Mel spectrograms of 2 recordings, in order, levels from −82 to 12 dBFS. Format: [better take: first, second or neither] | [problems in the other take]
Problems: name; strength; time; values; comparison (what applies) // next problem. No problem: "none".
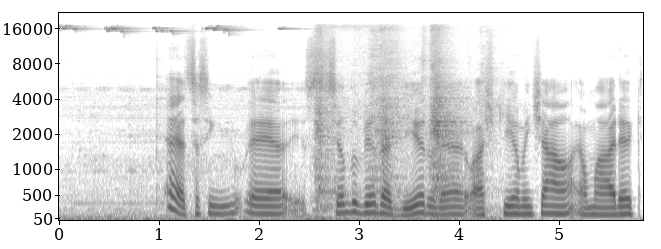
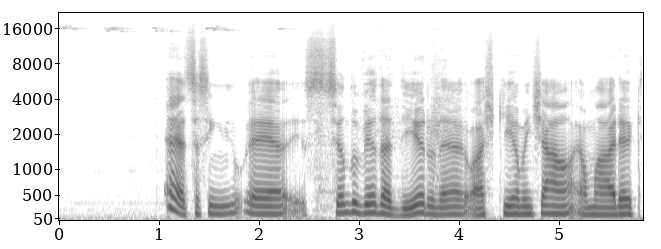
second | household noises; loud; until 4 s; 9 dB below the speech; faint in the second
